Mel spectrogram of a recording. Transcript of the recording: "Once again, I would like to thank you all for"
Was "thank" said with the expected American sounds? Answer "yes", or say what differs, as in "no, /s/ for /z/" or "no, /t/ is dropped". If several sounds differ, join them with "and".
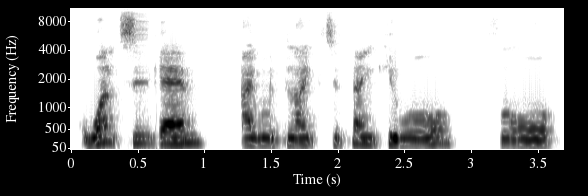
yes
